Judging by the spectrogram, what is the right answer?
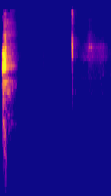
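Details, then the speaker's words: Single short, forceful cough from an adult woman who is ill and feels something stuck in her throat, followed by a faint breathy exhalation; cough. "Excusez-moi, j'arrête pas de m'étouffer, j'ai un truc dans la gorge."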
